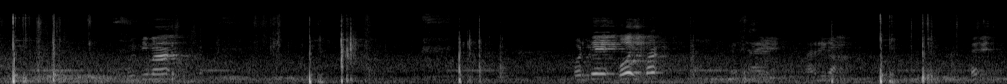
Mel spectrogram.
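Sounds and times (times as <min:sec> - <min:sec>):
football being kicked: 0:00.1 - 0:00.6, 0:03.1 - 0:03.6, 0:08.3 - 0:09.4.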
